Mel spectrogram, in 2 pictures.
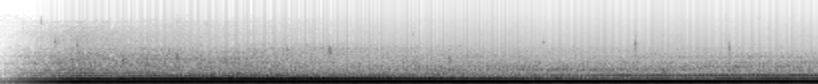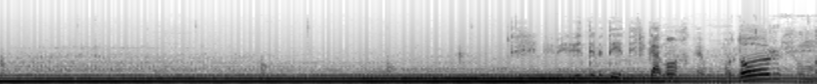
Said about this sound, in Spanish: el sonido de un barco que, que, ha captado, que es muy interesante cuando sepamos a qué distancia se puede escuchar este barco, que ni mucho menos está a tres metros. Vamos a escuchar cómo se escucha un barco bajo el agua.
